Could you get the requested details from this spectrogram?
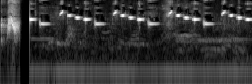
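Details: Bird song: a harsh rasping burst opens, then clear whistled notes fall in short descending cascades, each phrase about a second long and repeated, over a faint steady low hum.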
